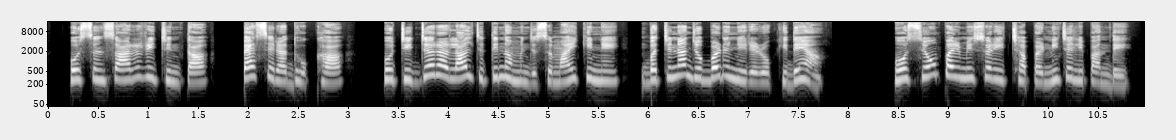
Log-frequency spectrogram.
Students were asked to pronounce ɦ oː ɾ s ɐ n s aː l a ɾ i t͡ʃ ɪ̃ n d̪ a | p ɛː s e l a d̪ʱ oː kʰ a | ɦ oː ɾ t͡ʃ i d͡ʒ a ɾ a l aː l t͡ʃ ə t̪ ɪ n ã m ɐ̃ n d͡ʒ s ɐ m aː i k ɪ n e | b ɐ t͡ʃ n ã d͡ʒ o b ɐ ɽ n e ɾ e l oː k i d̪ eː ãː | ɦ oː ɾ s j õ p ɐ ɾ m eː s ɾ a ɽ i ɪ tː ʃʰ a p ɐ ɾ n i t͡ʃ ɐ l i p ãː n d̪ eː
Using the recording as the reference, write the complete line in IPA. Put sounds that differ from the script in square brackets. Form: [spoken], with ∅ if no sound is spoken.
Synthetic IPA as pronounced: ɦ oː ɾ s ɐ n s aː [ɾ] a ɾ i t͡ʃ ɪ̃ n [t̪] a | p ɛː s e [ɾ] a d̪ʱ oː kʰ a | ɦ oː ɾ t͡ʃ i d͡ʒ a ɾ a l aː l t͡ʃ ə t̪ ɪ n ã m ɐ̃ n d͡ʒ s ɐ m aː i k ɪ n e | b ɐ t͡ʃ n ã d͡ʒ o b ɐ ɽ n e ɾ e [ɾ] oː k i d̪ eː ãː | ɦ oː ɾ s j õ p ɐ ɾ m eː s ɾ a [ɾ] i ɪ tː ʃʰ a p ɐ ɾ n i t͡ʃ ɐ l i p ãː n d̪ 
